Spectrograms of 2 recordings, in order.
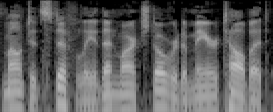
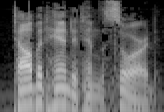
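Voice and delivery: ordinary delivery

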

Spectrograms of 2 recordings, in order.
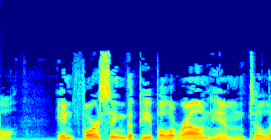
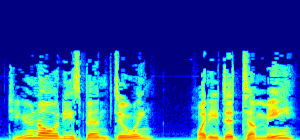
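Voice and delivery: higher, louder indignant questioning; angry demand; 8 semitones higher, 5 dB louder than usual. A narrator's reading. Danae confronts her sister about what was done to her, angry. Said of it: "Danae asked angrily".

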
